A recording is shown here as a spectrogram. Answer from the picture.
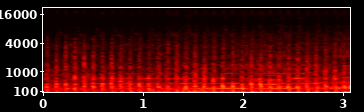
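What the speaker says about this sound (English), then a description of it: "There's the chopper." Helicopter flying in within the video game Jagged Alliance 2, rotor chop beating steadily and growing louder and fuller as it approaches, alone.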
